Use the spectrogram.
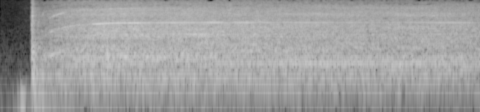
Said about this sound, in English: Okay, well, I guess the next thing to do is turn the hoover on.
